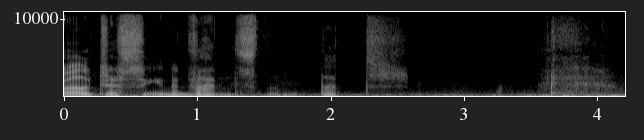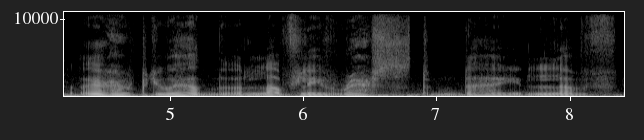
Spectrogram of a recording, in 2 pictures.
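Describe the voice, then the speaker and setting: A man playing a devoted, polite butler in an ASMR roleplay, speaking softly and hesitantly with courteous formality, often slipping toward a whisper. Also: on the low side, vocal fry, a little hiss or hum, full character voice. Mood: tender, sleepy. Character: devoted, affectionate, polite male butler comforting his companion. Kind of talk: ASMR roleplay, intimate personal attention.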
